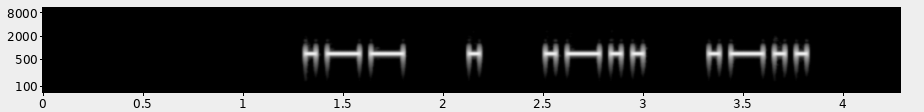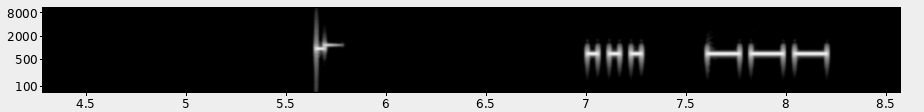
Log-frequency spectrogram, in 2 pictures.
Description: Morse code, heard as a keyed tone, about 23 wpm, spaced as for 16 wpm, 700 Hz. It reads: WELL SO
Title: 2x Character Spacing - Top 200 Words - 22wpm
